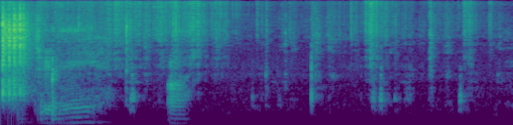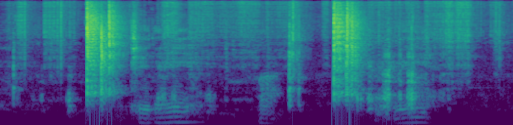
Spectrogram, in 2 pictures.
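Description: A person's voice, without clear words, heard three times in short stretches, mixed with sharp clicks and brief hissing noises, loudest at the start and about six seconds in.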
